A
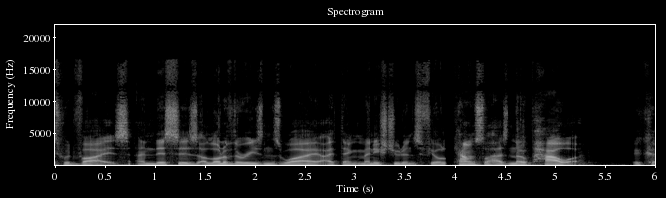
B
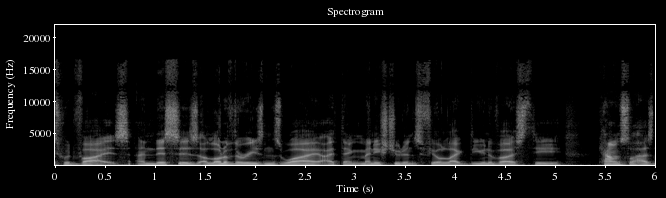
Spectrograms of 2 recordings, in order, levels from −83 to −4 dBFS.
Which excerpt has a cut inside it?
A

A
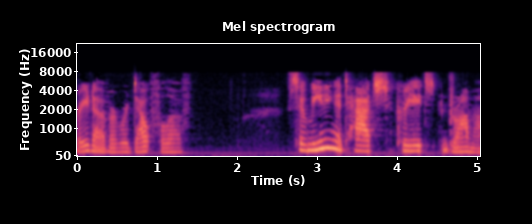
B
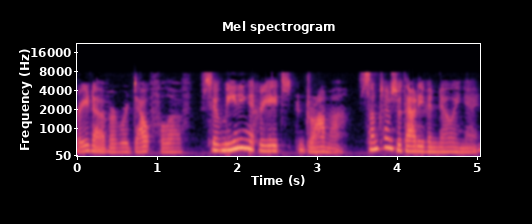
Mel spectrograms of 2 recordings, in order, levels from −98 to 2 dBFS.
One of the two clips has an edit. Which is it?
B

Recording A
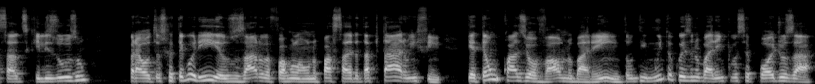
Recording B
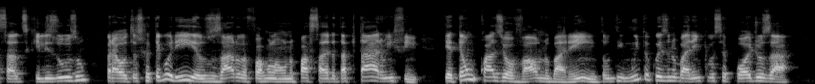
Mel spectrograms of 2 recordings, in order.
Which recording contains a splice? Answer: B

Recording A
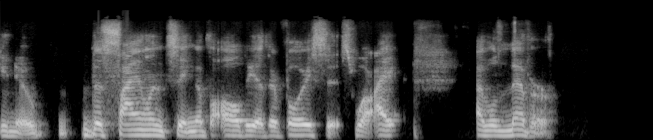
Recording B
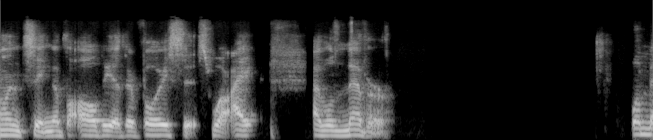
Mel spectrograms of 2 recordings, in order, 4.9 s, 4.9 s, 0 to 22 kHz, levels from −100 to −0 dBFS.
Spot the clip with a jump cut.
B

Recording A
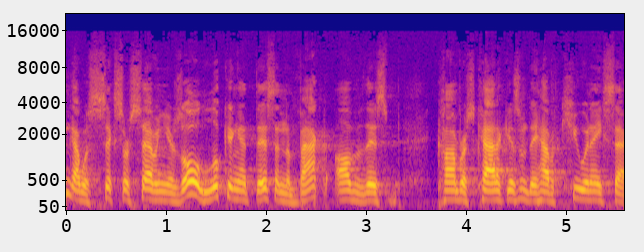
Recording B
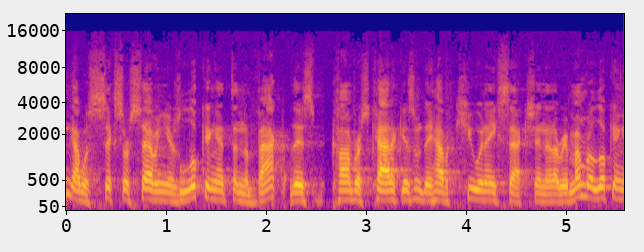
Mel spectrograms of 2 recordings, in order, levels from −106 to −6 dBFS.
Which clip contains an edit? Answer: B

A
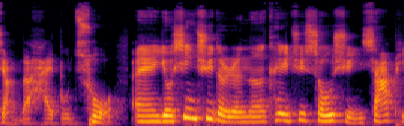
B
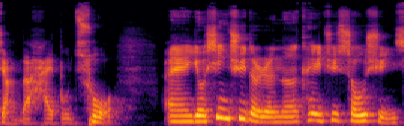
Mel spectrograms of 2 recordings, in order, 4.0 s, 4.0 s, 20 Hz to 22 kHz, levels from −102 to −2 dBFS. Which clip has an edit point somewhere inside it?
A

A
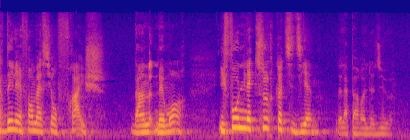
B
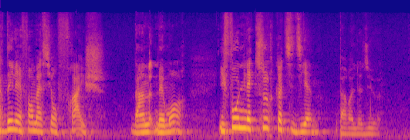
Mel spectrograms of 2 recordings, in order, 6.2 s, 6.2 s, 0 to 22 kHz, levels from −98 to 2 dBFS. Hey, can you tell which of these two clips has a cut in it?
B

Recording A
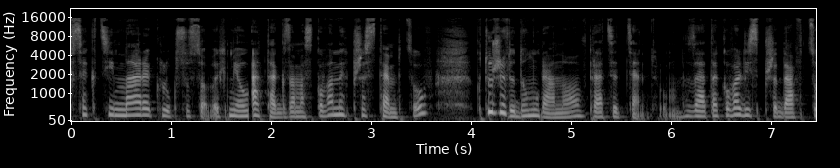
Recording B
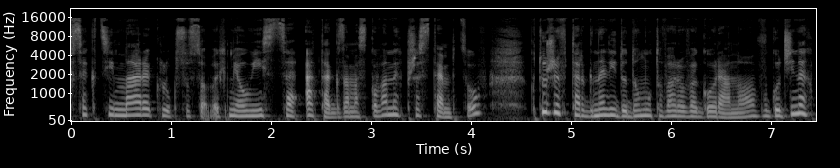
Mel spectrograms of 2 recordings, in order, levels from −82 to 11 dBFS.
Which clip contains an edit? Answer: A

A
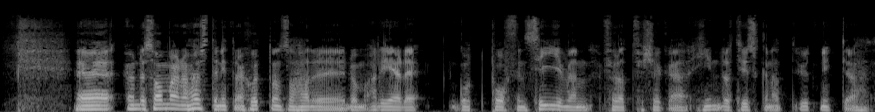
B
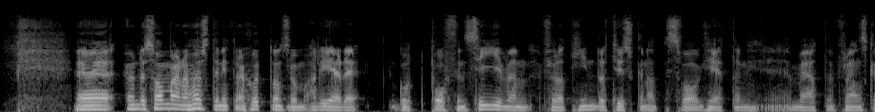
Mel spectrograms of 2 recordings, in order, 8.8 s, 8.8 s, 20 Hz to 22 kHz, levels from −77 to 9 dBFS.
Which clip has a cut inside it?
B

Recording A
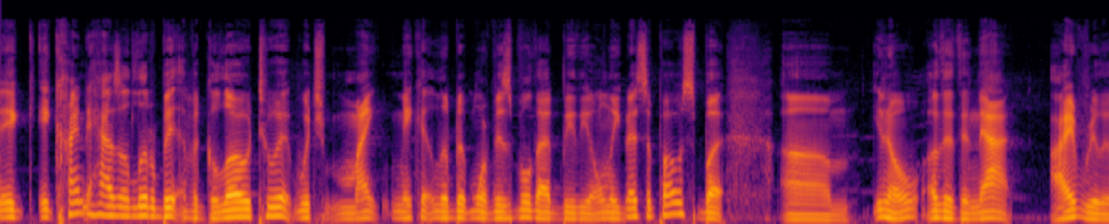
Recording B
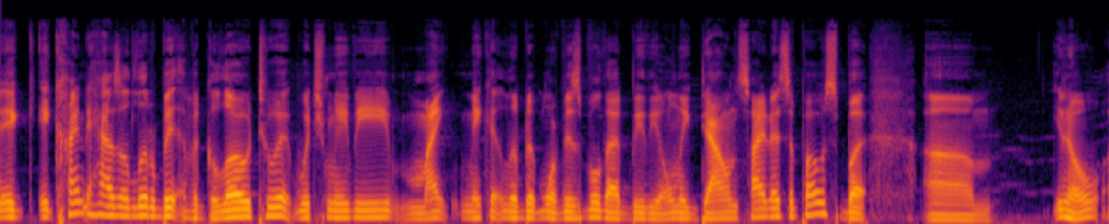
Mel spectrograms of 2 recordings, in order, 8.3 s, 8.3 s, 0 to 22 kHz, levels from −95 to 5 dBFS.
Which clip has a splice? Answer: A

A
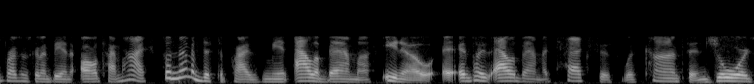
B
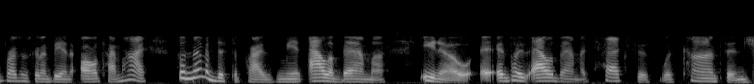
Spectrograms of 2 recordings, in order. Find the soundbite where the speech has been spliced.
A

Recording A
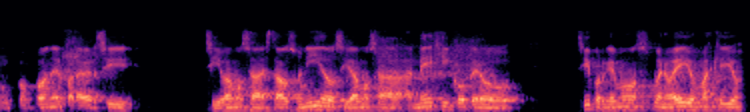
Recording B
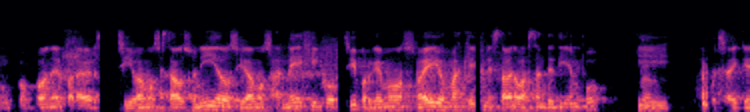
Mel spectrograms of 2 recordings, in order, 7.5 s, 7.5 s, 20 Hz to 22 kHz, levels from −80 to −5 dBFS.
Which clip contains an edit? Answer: B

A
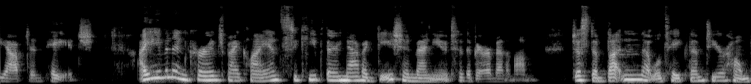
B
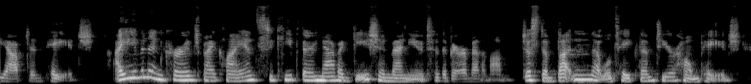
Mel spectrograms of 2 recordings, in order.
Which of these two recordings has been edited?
B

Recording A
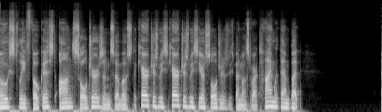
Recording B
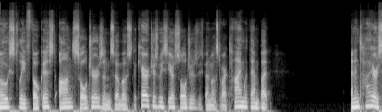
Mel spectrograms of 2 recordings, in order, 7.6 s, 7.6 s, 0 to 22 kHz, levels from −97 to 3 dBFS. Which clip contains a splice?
A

